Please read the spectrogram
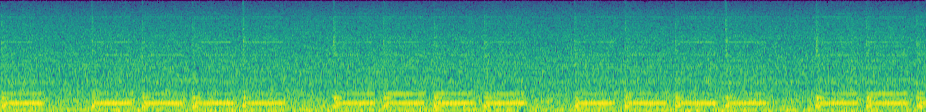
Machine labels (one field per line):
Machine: slide rail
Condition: normal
